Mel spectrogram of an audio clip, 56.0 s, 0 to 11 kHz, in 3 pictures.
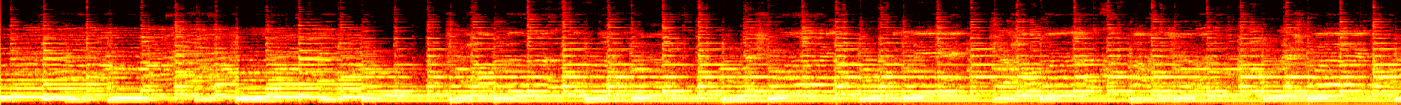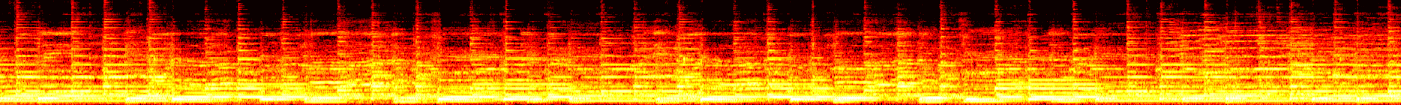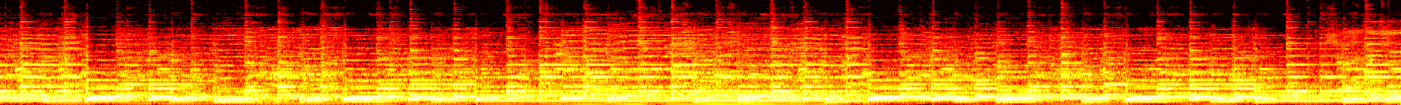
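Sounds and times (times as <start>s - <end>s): classical guitar strumming: 0.0s - 56.0s.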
